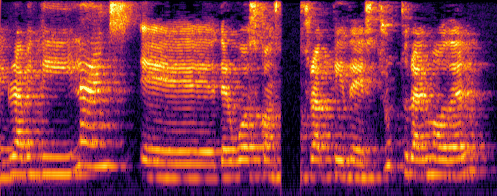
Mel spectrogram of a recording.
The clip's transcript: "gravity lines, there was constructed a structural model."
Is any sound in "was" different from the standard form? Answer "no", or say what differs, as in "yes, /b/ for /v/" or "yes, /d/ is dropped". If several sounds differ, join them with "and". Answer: yes, /s/ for /z/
